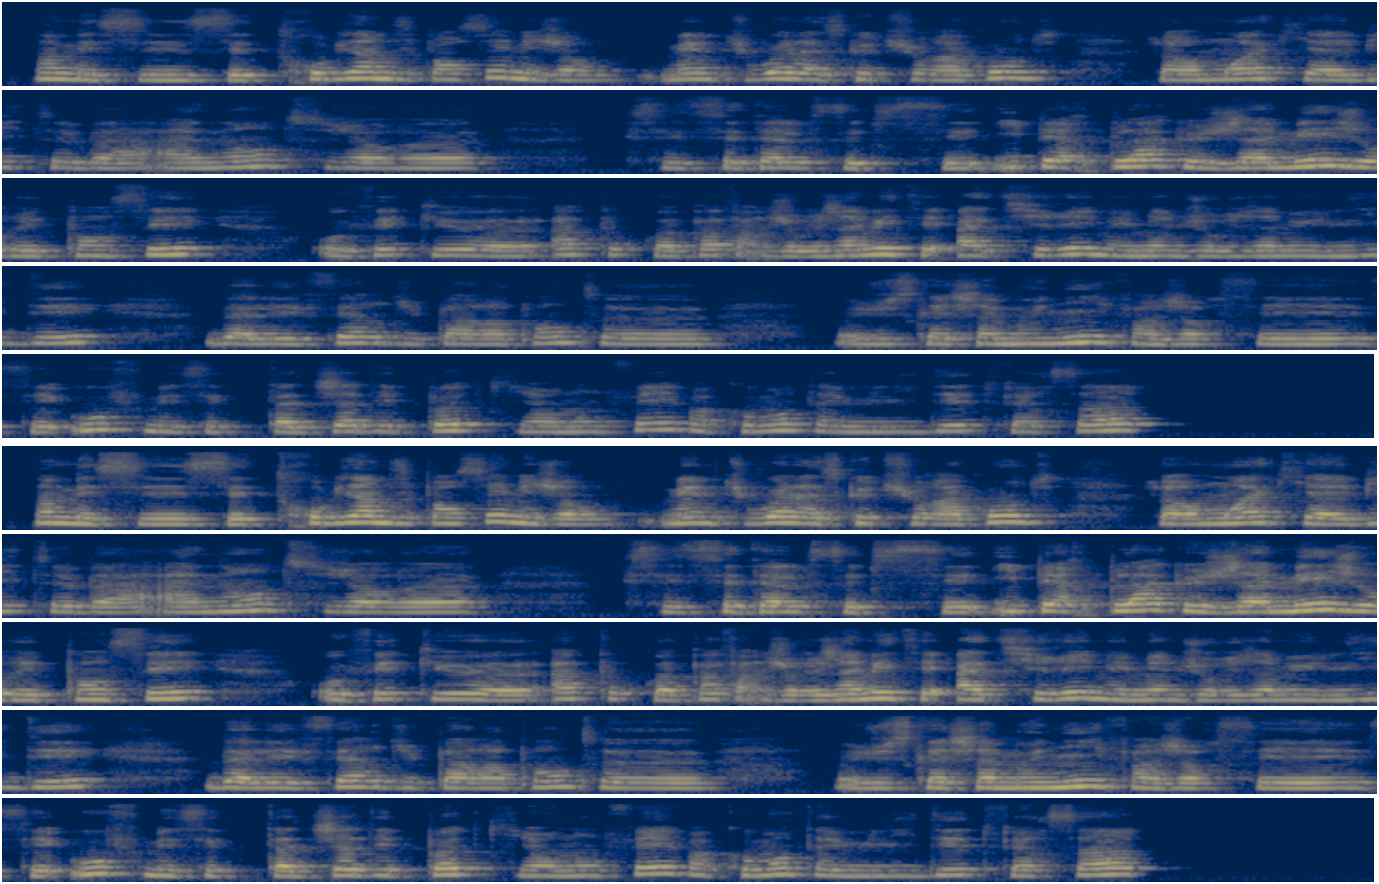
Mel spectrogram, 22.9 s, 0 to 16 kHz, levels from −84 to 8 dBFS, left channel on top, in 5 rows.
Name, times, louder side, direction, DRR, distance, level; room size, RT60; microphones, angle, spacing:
voice 1, 0.1-3.5 3.8-6.2 6.7-10.0 10.2-16.2 16.5-22.1, right 3 dB, 75° right, 0.7 m, -28 dB
3.5 x 2.3 x 2.8 m
head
